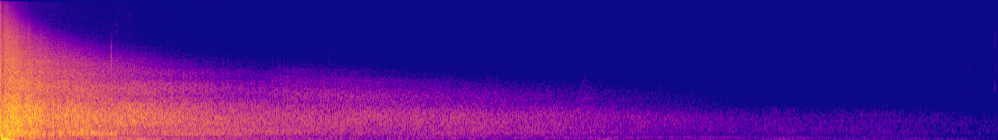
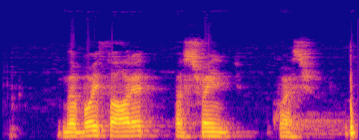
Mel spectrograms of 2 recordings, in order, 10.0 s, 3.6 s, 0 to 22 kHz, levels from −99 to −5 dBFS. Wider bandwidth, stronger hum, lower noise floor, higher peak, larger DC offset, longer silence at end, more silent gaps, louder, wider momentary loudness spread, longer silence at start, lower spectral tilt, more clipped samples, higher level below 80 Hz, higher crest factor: first, 18.5 kHz vs 7 kHz; neither; first, -83 dBFS vs -52 dBFS; about the same, 0 dBFS vs 0 dBFS; neither; first, 7.55 s vs 0 s; neither; second, -21 LUFS vs -16 LUFS; first, 29 LU vs 13 LU; second, 0 s vs 0.6 s; second, -5 dB/octave vs -7 dB/octave; neither; first, -34 dBFS vs -58 dBFS; first, 24 dB vs 16 dB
